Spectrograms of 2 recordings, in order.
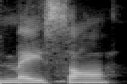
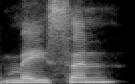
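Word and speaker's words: Macon: Listen, y'all know the way to pronounce this technically is Mason, like Mason.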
